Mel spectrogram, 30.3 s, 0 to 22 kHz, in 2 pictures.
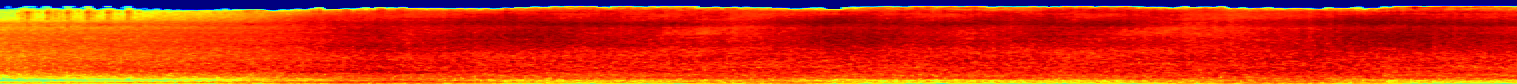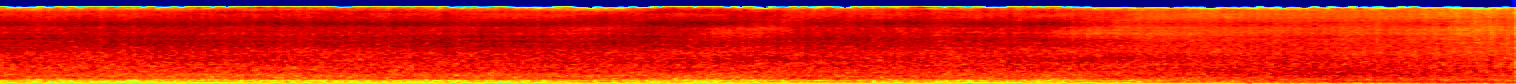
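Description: A Newag Dragon 2 (E6ACTa) electric freight locomotive approaches and passes close by, growing louder over the first few seconds. A long rake of rail tank wagons then rolls past with steady, loud wheel-on-rail noise.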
